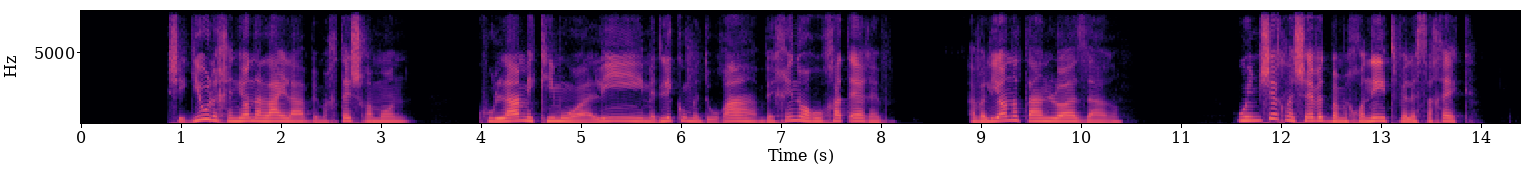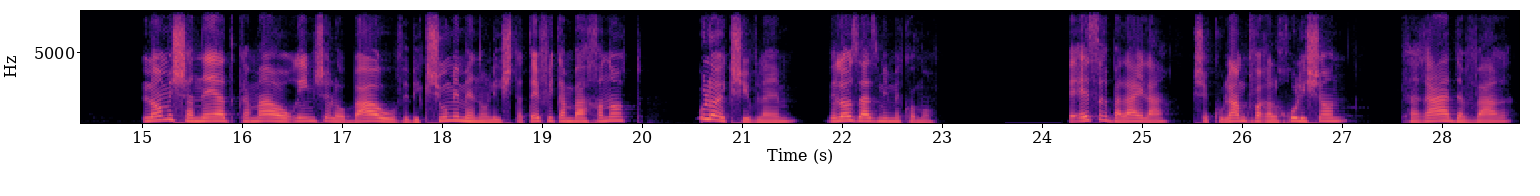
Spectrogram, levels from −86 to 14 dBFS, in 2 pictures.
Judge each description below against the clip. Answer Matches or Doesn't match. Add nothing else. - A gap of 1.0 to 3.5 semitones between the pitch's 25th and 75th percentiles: Doesn't match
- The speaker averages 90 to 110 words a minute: Matches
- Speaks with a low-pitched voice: Doesn't match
